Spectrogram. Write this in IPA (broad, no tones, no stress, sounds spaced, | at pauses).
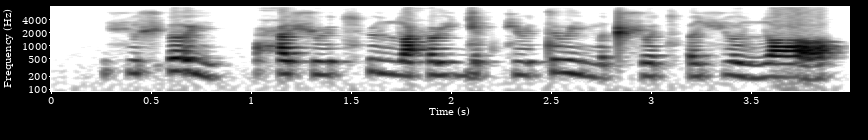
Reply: ç ʉ ʃ ʔ ə j | ħ ə ʃ ʉ t͡sʰ ʉ ʎ ɒ ħ ʉ j ɟ ə t c ʉ t ɯ j m ə t ʃ ɵ t͡sʼ ə ç ɵ ʎ ɒ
